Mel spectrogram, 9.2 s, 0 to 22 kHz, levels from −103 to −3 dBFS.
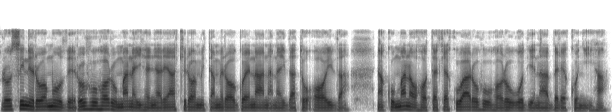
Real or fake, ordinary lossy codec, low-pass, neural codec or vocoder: fake; none; 7.2 kHz; codec, 16 kHz, 8 kbps, FunCodec, trained on Chinese and English, 25 frames a second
